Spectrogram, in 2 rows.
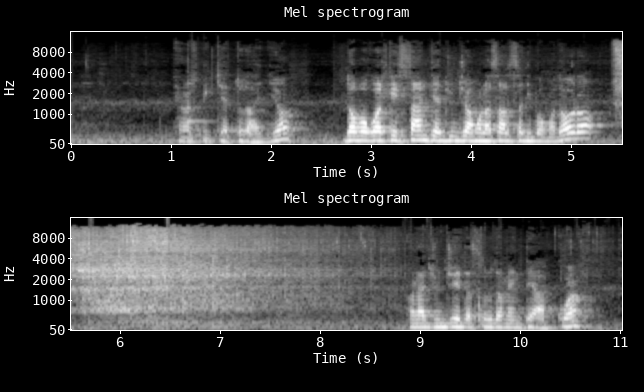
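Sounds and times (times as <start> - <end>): sauce sizzling in a saucepan: 5.4 - 9.3
sauce pouring into hot oil: 5.4 - 9.5.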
